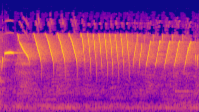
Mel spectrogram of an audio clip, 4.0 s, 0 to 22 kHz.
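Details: Male domestic canaries singing continuously in ngedur style at a canary song contest in Pondok Cabe, Indonesia, on 21 February 2016; rapid series of high, downward-sweeping whistled notes repeated about five times a second, with a faint low hum beneath.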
